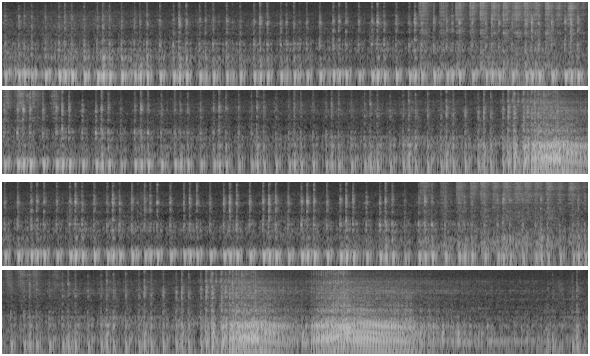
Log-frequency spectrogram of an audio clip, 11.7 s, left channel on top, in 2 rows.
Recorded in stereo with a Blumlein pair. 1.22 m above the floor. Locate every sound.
4.2 s a squeak: 40° left, 1.0 m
